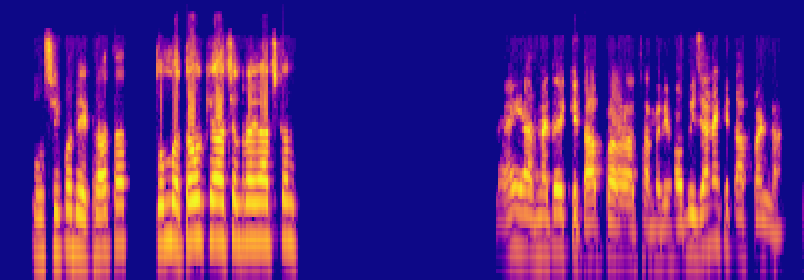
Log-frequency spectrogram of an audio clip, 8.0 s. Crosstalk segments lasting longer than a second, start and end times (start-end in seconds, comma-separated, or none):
none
